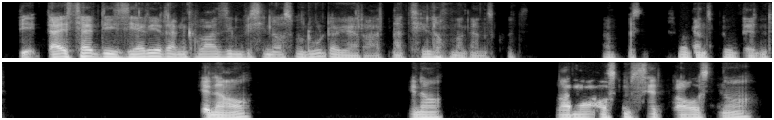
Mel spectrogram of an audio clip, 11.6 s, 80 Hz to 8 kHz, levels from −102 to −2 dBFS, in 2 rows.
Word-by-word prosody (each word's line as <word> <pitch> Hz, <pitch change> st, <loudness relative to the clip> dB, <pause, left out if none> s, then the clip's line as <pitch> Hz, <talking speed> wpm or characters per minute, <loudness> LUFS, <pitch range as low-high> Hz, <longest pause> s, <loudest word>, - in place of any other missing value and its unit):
De -, -, -1 dB
da 115 Hz, -, +6 dB
ist 125 Hz, -4 st, +3 dB
halt 135 Hz, -3 st, +5 dB
die 125 Hz, -, +5 dB
Serie 120 Hz, +6 st, +3 dB
dann 125 Hz, -4 st, 0 dB
quasi 115 Hz, +1 st, -3 dB
’n 110 Hz, -, -1 dB
bisschen 110 Hz, -1 st, -4 dB
aus’m 105 Hz, +1 st, -4 dB
Ruder 120 Hz, -2 st, -3 dB
geraten. 85 Hz, 0 st, -6 dB
Erzähl 95 Hz, +6 st, -6 dB
noch 105 Hz, -3 st, -3 dB
mal 95 Hz, -2 st, -6 dB
ganz 90 Hz, -2 st, -11 dB
kurz. -, -, -20 dB, 0.6 s
Am 100 Hz, -, -11 dB
besten 100 Hz, +2 st, -12 dB, 0.2 s
vom 105 Hz, -, -1 dB
ganzen 95 Hz, +1 st, -3 dB
Event. 90 Hz, +3 st, -7 dB, 1.5 s
Genau. 100 Hz, +4 st, +6 dB, 1.2 s
Genau. 105 Hz, 0 st, +3 dB, 0.9 s
War 100 Hz, 0 st, +5 dB
der 110 Hz, +2 st, +1 dB
aus 105 Hz, -2 st, +4 dB
dem 120 Hz, -, -1 dB
Set 105 Hz, -, -1 dB
raus, 105 Hz, -1 st, +3 dB
ne? 110 Hz, +7 st, -1 dB
105 Hz, 165 wpm, -24 LUFS, 100-115 Hz, 1.5 s, da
